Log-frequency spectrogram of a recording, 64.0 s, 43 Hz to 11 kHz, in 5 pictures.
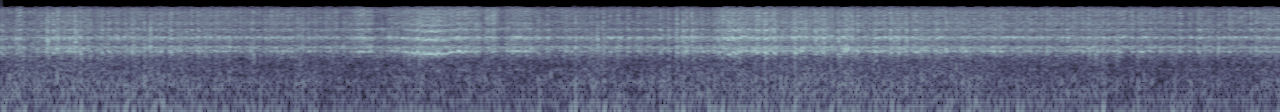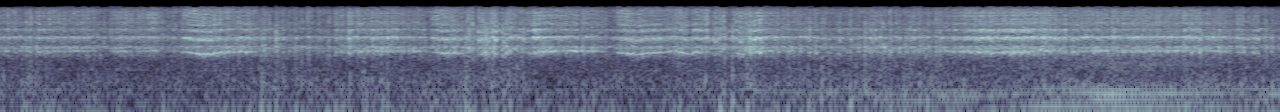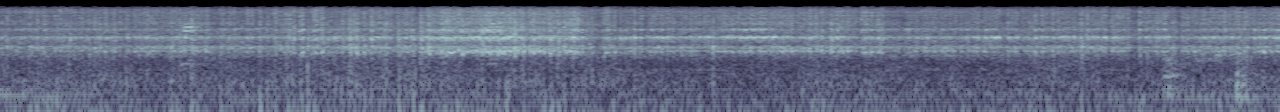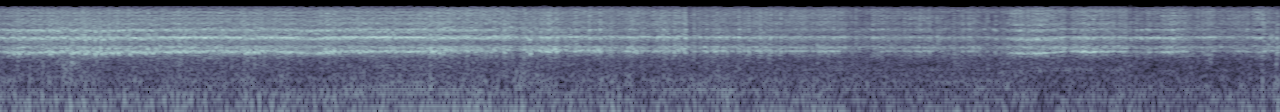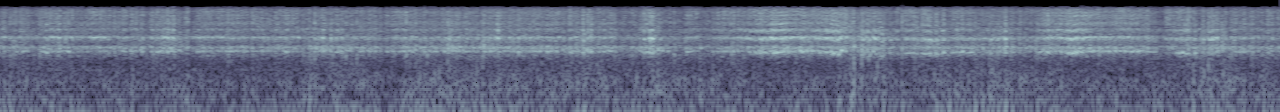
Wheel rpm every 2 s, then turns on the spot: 230, 230, 230, 230, 230, 240, 230, 230, 230, 220, 220, 220, 230, 230, 220, 220, 230, 230, 230, 210, 190, 220, 230, 230, 230, 230, 230, 230, 230, 230, 220, 220.
none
